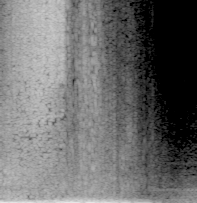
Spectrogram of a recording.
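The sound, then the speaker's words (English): A loud, deep engine roar from an open-top Aston Martin car with a rushing hiss, holding strong for about a second before quickly dying away into quiet. No one speaks. “took me out in her open-top car.”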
